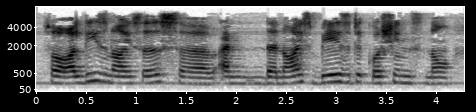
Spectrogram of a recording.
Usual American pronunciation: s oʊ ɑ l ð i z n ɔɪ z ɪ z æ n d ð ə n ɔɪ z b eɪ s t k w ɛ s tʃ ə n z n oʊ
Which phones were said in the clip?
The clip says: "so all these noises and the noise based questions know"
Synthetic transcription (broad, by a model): s oʊ ɑ l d i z n ɔɪ s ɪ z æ n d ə n ɔɪ s b eɪ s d k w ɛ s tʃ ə n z n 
